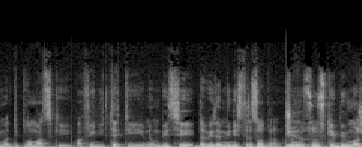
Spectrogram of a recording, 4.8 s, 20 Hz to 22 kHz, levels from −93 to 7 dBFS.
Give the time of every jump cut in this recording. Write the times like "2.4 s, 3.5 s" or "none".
1.0 s, 2.1 s, 3.8 s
